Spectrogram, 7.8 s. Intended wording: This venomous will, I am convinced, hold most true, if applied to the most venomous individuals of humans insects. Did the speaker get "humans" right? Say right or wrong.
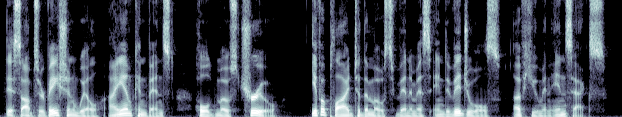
wrong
